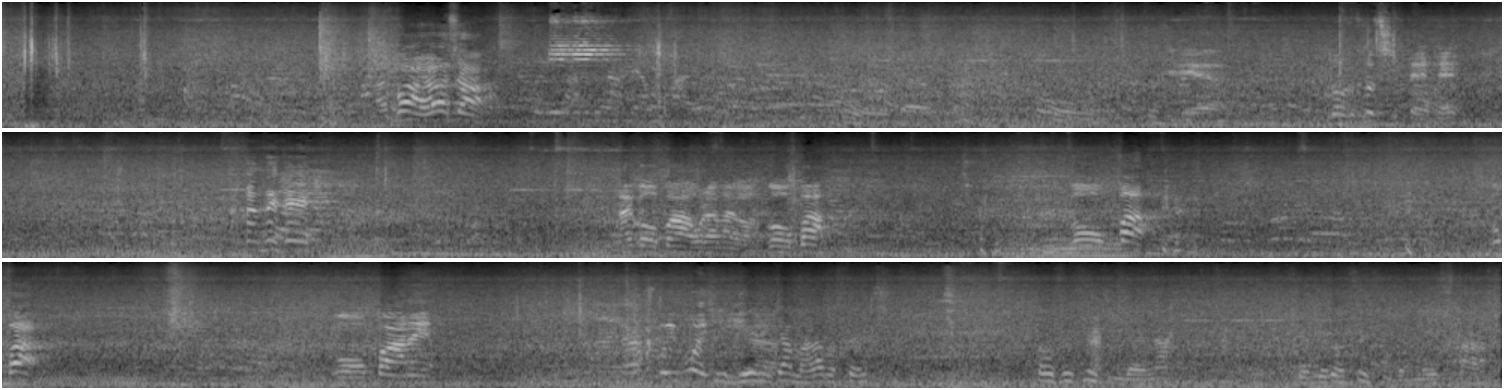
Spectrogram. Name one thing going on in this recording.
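A middle-aged man talks with animation close by.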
